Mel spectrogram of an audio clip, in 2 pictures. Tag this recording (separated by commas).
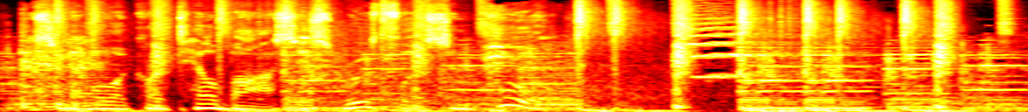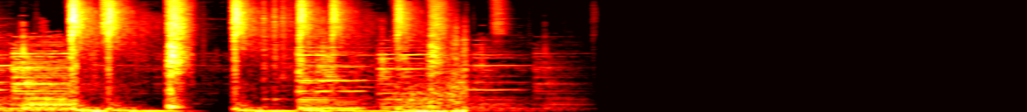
Music, Speech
